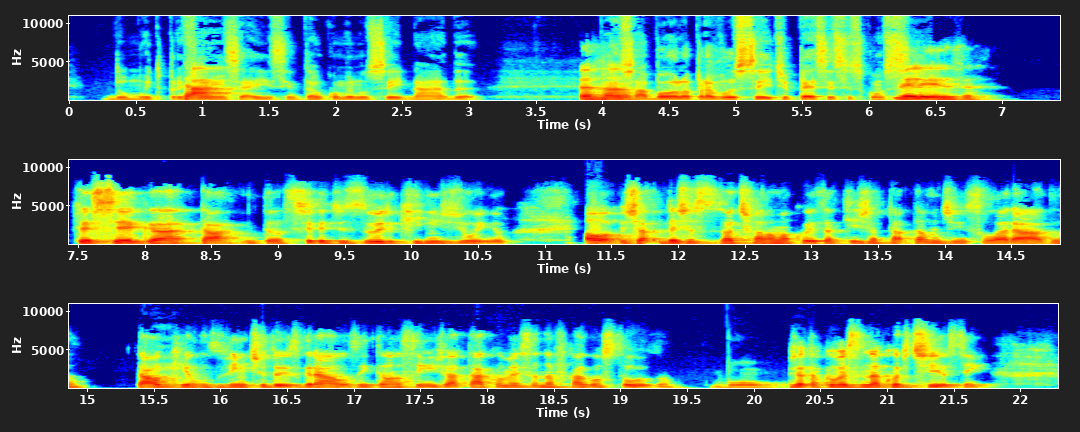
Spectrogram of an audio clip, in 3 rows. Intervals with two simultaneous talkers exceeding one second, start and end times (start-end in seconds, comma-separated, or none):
none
